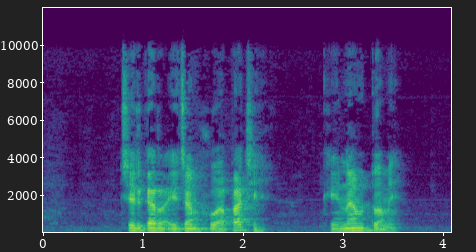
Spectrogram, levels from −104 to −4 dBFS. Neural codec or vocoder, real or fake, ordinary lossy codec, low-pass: none; real; Opus, 64 kbps; 9.9 kHz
